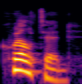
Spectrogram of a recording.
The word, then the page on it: quilted: American English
